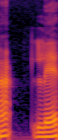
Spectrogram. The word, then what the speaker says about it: เมล็ด: เสื้อ ชนิด มี เมล็ด คำ นี้ นะ ครับ อ่าน ว่า มะ LED สี ธรรมชาติ คำ นี้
